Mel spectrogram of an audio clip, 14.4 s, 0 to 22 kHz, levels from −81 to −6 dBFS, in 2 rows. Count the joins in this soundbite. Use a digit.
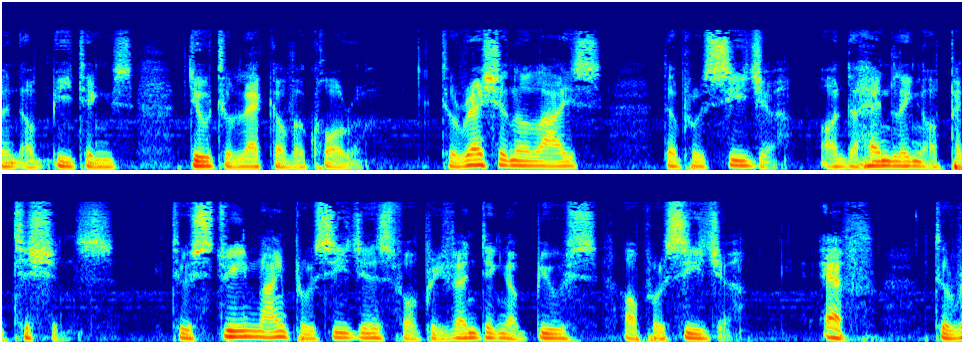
3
